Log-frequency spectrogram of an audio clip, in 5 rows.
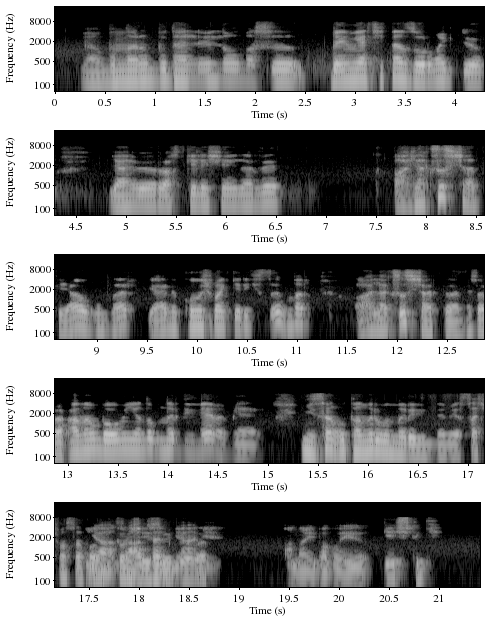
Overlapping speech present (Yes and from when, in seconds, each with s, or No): Yes, from 17.5 s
